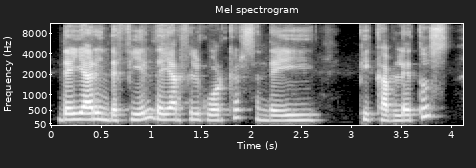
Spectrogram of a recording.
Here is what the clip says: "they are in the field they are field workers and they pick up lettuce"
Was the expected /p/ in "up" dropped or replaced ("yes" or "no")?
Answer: yes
